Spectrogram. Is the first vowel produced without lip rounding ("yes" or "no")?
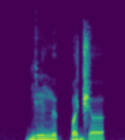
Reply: yes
